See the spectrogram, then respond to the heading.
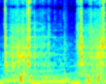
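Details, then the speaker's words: Mini bike single-cylinder engine after a nitrous backfire: rough running with loose, uneven knocks; rod knock or something loose suspected, not confirmed, before teardown. "Dude, it sounds like something loose in there. Yeah, oh yeah, you hear that? All right, so there's a rod knock or something."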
